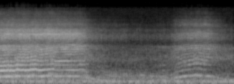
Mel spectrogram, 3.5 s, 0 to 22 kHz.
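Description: A Kyosho USA-1 nitro RC truck engine runs at a high idle, buzzing loud and steady, then drops lower and revs back up, close by with no talk.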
